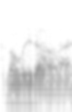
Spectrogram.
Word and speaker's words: Milito: It's Milito, actually.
